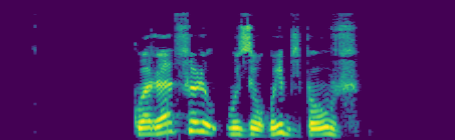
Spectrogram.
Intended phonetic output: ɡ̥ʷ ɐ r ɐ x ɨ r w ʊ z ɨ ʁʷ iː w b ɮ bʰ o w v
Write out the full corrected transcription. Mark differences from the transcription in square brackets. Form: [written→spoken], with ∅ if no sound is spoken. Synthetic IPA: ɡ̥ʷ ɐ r ɐ [x→f] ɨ r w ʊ z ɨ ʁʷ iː [w→∅] b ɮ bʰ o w v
